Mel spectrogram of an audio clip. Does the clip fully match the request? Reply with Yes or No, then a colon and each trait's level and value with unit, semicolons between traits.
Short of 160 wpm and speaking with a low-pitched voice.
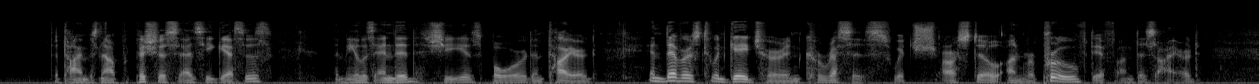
Yes: average, 140 wpm; very low, 90 Hz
